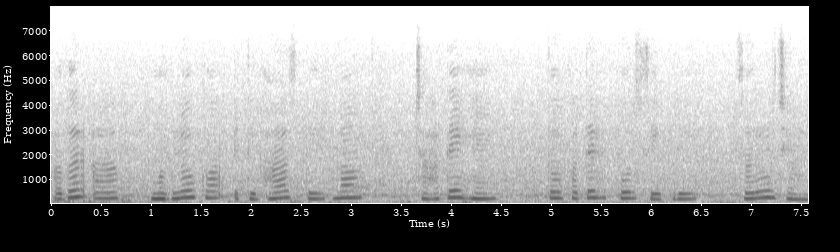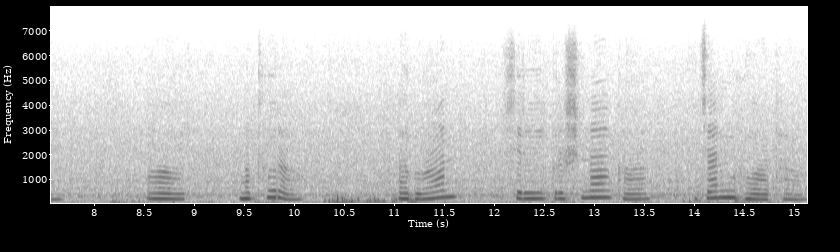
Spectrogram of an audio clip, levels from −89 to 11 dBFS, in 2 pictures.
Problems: constant background noise, low volume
